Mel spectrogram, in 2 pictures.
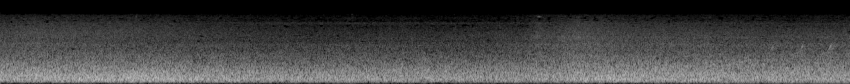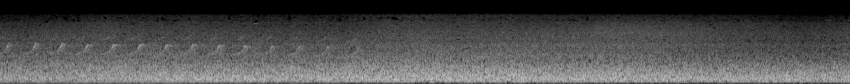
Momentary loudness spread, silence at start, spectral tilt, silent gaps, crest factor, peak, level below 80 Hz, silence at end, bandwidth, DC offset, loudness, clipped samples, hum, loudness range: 6 LU; 0 s; -6 dB/octave; none; 14 dB; -6 dBFS; -58 dBFS; 0 s; 11.5 kHz; under 0.1%; -22 LUFS; under 0.1%; none; 5 LU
